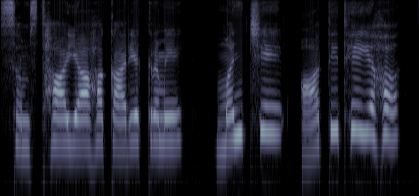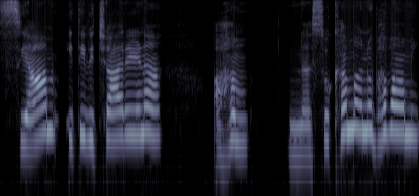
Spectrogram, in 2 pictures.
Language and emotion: Sanskrit, fearful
